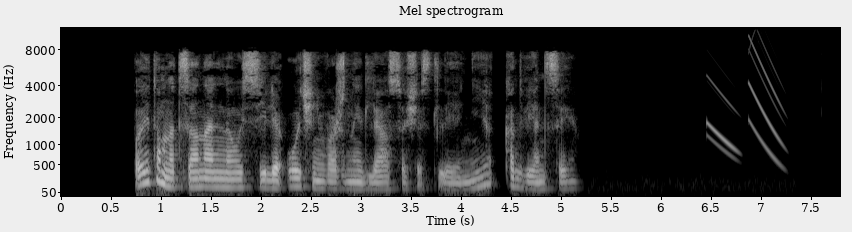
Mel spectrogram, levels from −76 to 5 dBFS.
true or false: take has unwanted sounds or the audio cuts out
true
